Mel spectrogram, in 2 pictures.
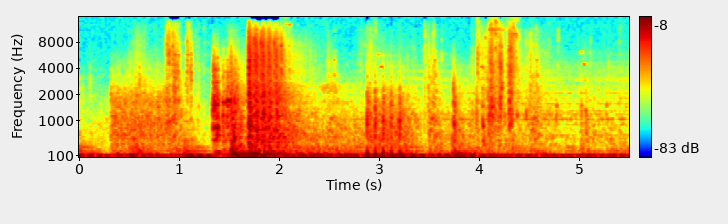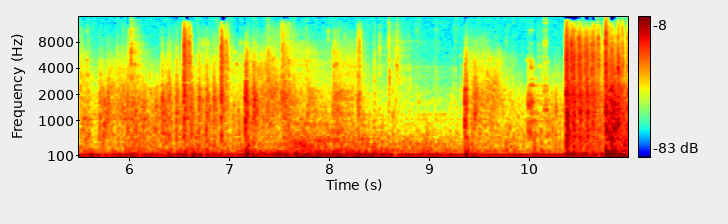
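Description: Gunfire from a gold MK2 Carbine rifle in Modern Warfare, with a series of sharp single shots spaced irregularly over a constant low game hum, plus a burst cluster near the start and more shots at the end.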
